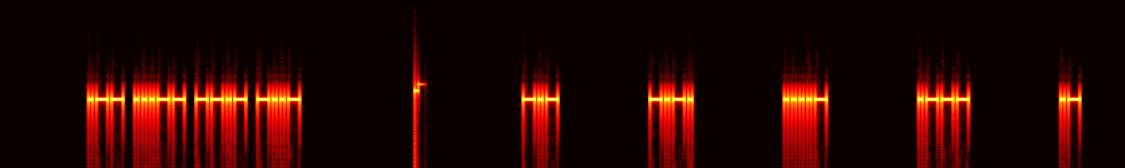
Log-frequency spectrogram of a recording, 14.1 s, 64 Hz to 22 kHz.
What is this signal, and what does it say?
Morse code, heard as a keyed tone, about 25 wpm, spaced as for 10 wpm, 700 Hz. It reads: W3QX KC4JA
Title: USA Call Signs - 8x Character Spacing - 25wpm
